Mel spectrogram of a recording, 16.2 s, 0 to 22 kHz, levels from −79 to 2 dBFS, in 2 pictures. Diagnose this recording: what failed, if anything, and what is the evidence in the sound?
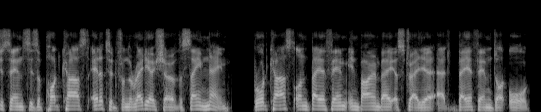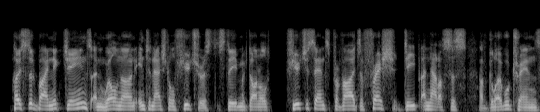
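Nothing failed: the speech arrives through the AMR wideband (HD Voice) codec at 12.65 kbit/s, a rate at which that codec keeps speech clear, and no stage in the chain shows a fault.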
